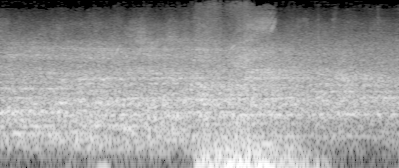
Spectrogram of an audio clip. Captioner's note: announcer on pa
